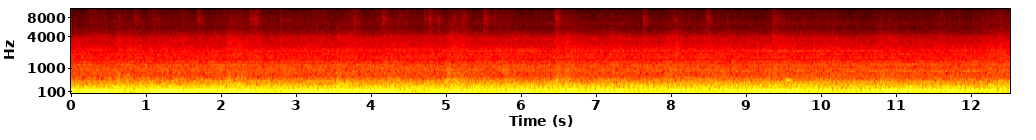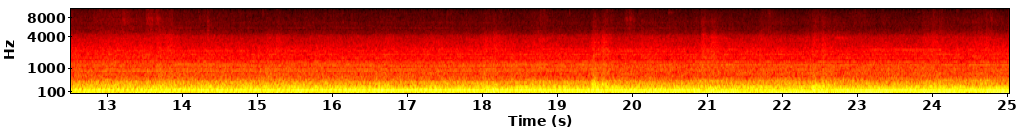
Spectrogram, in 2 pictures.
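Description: A diesel train engine rumbles steadily at idle.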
